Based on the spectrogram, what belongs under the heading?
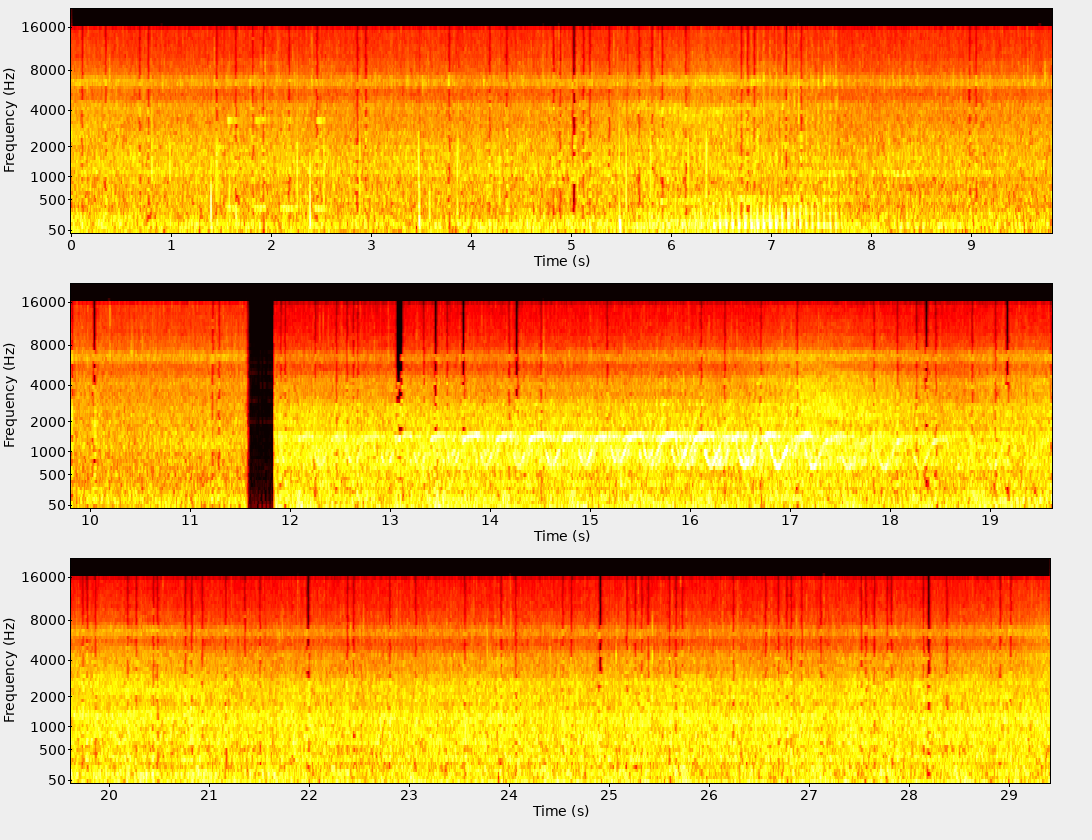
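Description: Heavy rain falling steadily on a city road, an even hiss. In the second half a siren sounds for several seconds with a fast warbling pitch, the loudest thing heard.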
